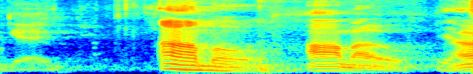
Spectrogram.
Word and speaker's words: Amo: Amo.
